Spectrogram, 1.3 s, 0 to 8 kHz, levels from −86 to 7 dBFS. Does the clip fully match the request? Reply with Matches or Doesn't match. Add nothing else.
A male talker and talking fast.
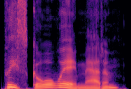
Doesn't match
